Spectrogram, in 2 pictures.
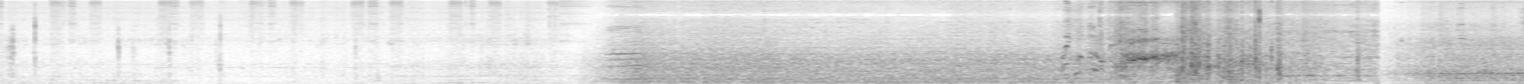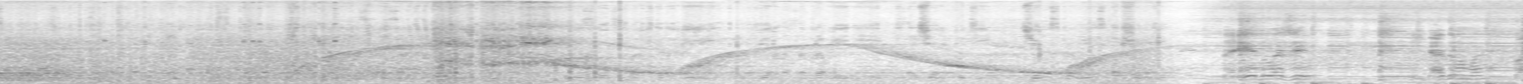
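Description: Dashcam audio of a car on the road: road and engine noise rising sharply about six seconds in, with a loud burst around twelve seconds. Later an emergency-vehicle siren wails for several seconds, its pitch rising and falling in slow sweeps.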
